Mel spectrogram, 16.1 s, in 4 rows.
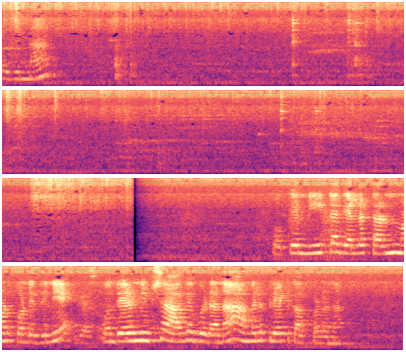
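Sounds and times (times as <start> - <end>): food sizzling in oil: 0.0 - 16.0
metal spoon scraping pan: 2.8 - 4.3.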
